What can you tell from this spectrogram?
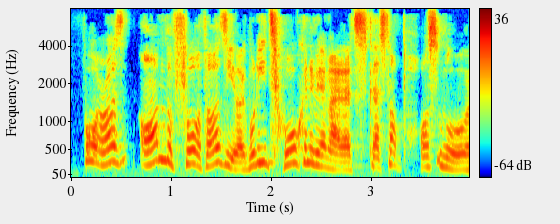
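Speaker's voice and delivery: high incredulous outburst; can't believe what he hears; stunned retold protest, very high; shocked disbelief.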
